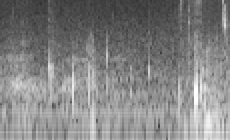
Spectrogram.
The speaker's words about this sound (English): B'chaim, I'm going to have a sip of water here.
